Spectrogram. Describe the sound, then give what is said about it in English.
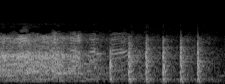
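About six quick, evenly spaced sharp knocks as a salesman raps on a door, coming after a second or so of a dense, hissy background wash. “Well, what are you knocking again for?”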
